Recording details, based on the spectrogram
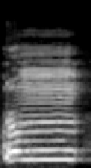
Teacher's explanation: تنوین میں جو نون کی آواز نکلتی ہے، اب وہ نون کی آواز نہیں نکلے گی بلکہ میم کی آواز نکلے گی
